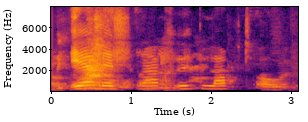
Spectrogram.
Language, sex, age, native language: Icelandic, female, 9, Icelandic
